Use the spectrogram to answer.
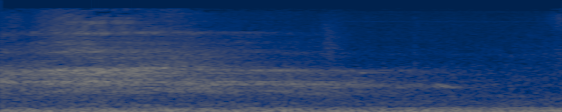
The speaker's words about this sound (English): Inhale. Exhale.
